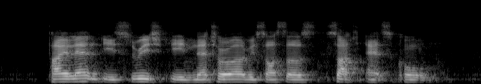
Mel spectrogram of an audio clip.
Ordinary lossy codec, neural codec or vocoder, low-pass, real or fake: none; codec, 16 kHz, 4.8 kbps, FACodec; none; fake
